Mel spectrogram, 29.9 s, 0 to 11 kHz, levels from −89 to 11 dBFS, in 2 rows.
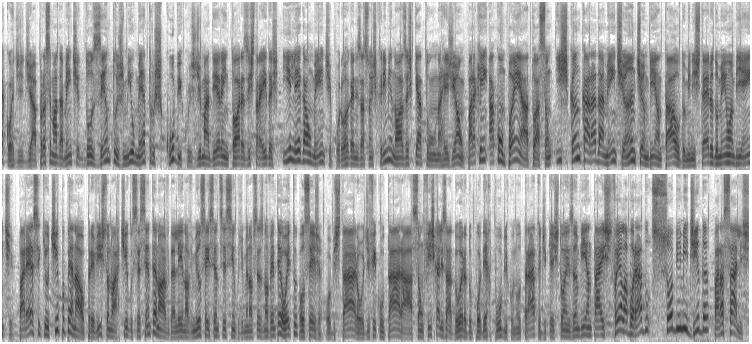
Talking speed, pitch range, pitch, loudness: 135 wpm, 120-180 Hz, 140 Hz, -14 LUFS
